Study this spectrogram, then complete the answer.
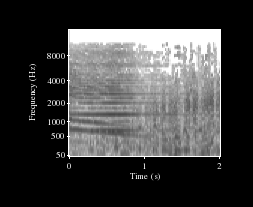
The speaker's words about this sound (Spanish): ¡Dale a la bocina! ¡Vamos a darle un poquito de bocina!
